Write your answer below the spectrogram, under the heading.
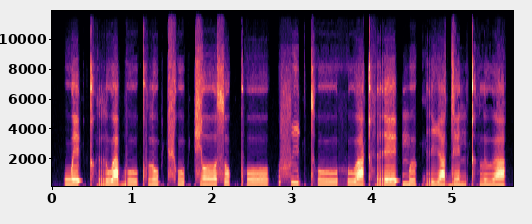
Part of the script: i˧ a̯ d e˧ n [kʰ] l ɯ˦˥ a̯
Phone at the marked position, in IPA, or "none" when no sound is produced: kʰ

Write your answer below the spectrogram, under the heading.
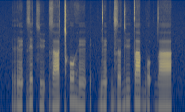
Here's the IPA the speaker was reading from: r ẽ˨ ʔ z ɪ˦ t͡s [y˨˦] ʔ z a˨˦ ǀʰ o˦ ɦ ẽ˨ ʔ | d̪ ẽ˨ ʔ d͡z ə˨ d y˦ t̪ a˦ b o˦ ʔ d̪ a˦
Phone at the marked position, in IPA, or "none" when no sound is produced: y˨˦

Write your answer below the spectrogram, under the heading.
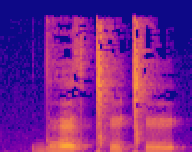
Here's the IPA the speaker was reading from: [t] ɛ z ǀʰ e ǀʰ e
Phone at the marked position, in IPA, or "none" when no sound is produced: dʱ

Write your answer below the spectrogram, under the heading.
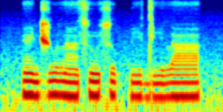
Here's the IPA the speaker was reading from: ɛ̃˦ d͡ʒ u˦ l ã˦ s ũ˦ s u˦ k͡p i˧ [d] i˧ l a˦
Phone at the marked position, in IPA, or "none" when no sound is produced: d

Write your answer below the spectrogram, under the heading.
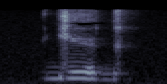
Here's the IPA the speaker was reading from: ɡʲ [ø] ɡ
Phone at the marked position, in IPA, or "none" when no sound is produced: ø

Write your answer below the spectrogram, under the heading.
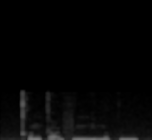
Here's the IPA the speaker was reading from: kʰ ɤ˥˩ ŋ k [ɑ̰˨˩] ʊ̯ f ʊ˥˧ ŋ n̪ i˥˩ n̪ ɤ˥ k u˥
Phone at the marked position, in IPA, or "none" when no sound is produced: ɑ̰˨˩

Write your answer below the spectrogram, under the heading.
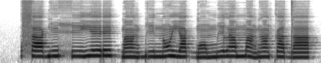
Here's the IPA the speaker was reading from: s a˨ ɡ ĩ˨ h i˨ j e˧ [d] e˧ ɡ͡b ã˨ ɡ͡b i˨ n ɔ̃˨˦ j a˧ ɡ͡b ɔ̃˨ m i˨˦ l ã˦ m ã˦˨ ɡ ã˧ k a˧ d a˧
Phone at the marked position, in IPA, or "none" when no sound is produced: ɾ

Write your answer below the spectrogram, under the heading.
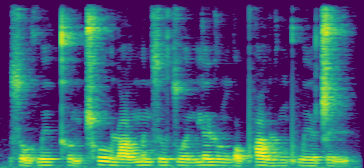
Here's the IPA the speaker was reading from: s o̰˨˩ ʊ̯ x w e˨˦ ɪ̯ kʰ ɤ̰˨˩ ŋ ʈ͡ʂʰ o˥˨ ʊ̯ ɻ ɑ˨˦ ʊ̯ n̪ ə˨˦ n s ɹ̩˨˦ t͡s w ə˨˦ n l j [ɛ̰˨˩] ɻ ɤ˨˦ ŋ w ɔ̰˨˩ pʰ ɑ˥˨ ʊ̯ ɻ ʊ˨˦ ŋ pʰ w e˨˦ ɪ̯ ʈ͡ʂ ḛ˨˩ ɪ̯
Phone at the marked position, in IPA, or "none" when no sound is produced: ɛ˦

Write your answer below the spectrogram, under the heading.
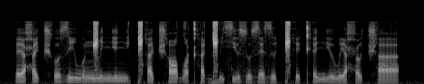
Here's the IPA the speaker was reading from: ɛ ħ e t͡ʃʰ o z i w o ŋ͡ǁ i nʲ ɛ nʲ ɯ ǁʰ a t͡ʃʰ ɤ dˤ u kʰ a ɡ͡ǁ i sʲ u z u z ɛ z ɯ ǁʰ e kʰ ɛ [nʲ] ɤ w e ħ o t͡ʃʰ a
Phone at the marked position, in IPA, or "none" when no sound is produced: nʲ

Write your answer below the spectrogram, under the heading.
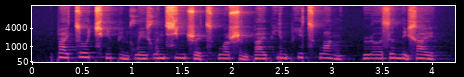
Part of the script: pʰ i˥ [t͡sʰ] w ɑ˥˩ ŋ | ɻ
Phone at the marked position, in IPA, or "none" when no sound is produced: t͡sʰ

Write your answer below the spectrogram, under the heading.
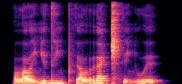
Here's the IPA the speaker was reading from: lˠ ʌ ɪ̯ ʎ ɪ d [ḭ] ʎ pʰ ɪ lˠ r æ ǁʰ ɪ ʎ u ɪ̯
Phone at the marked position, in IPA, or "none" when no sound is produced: i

